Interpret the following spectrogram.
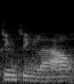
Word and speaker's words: จริงๆแล้ว: Seems to be one of those, but and I do like jing jing lao as well. จริงๆแล้ว okay. Yeah. So like, Was that pronunciation okay? Yeah, จริงๆแล้ว yeah. Jing jing lao.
